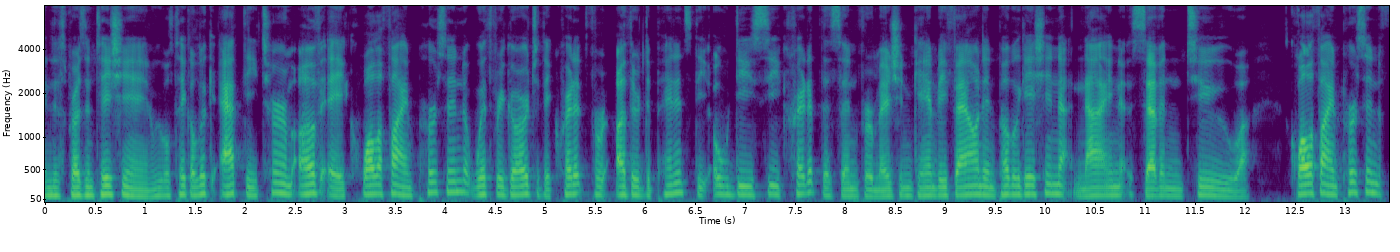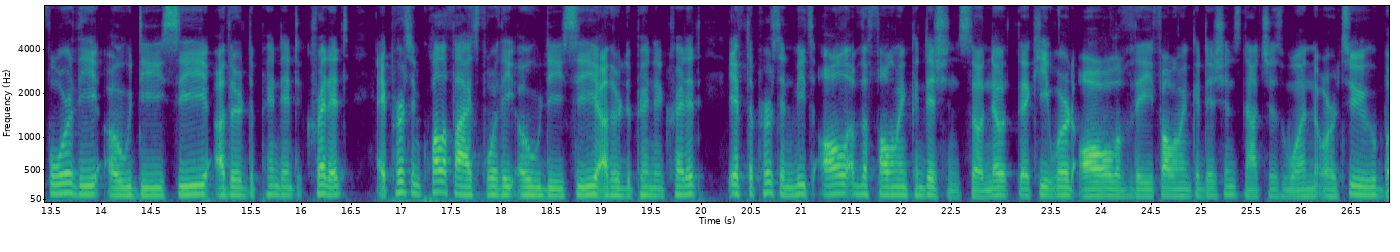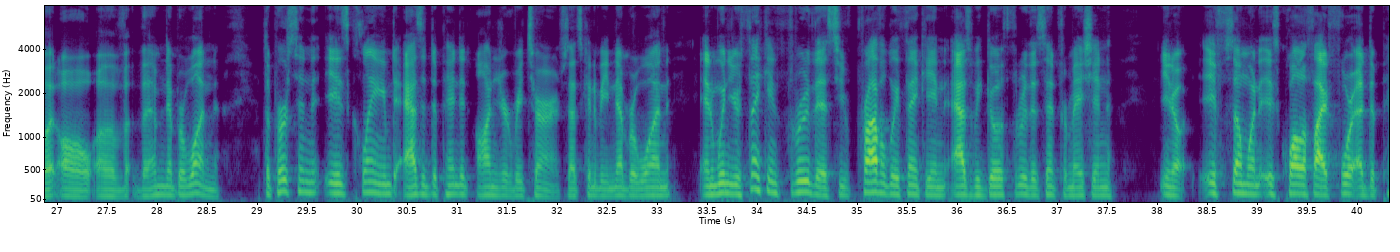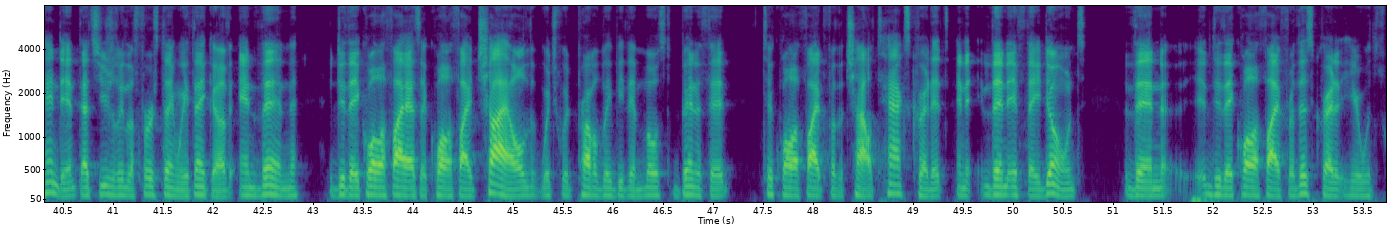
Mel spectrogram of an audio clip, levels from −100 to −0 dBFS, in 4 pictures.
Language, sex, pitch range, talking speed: English, male, 110-130 Hz, 185 wpm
